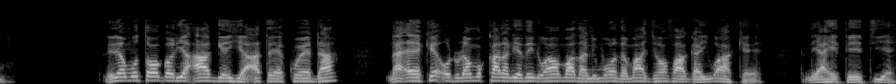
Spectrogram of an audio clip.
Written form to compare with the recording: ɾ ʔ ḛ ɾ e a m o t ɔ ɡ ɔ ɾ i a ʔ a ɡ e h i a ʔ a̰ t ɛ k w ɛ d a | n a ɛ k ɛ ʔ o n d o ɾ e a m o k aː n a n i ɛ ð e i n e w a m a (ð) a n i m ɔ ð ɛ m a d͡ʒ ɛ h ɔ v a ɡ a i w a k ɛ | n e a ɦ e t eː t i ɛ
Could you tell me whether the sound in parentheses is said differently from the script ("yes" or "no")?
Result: no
